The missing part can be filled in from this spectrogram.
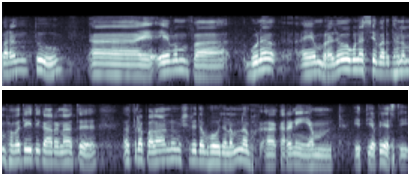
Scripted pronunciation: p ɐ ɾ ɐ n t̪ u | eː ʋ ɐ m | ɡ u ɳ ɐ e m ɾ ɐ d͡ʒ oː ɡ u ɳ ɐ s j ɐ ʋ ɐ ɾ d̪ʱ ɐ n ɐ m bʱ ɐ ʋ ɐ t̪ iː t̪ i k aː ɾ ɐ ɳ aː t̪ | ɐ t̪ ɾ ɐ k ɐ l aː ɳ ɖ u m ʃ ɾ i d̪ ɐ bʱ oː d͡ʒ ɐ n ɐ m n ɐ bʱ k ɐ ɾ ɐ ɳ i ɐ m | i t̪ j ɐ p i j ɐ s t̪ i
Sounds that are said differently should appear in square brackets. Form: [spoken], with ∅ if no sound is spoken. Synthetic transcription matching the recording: p ɐ ɾ ɐ n t̪ u | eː ʋ ɐ m | ɡ u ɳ ɐ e m ɾ ɐ d͡ʒ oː ɡ u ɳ ɐ s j ɐ ʋ ɐ ɾ d̪ʱ ɐ n ɐ m bʱ ɐ ʋ ɐ t̪ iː t̪ i k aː ɾ ɐ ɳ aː t̪ | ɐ t̪ ɾ ɐ [p] ɐ l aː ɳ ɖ u m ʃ ɾ i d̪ ɐ bʱ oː d͡ʒ ɐ n ɐ m n ɐ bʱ k ɐ ɾ ɐ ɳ i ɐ m | i t̪ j ɐ p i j ɐ s t̪ i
